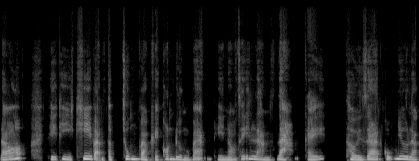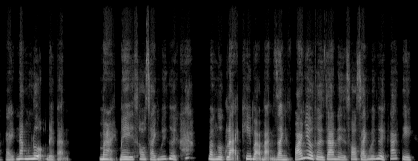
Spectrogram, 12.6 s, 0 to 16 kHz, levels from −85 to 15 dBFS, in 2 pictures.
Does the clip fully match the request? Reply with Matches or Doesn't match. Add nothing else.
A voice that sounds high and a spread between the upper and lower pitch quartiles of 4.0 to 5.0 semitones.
Matches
